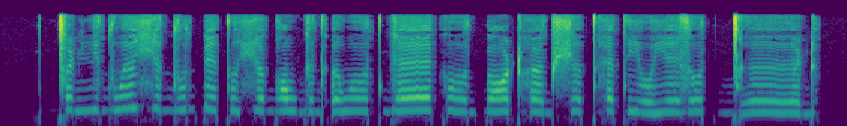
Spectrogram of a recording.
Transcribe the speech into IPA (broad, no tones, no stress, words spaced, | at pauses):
ǀəɖnʲudwɘçɘd udɗet̪ʊçœ ɡɔwɡɘdʔə wʊːtɡɛːkʊːd ɗɔʈʰœdʃɘ t̪ʰɛtjʊjezʊːt ɡ͡ǀɘːɖ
